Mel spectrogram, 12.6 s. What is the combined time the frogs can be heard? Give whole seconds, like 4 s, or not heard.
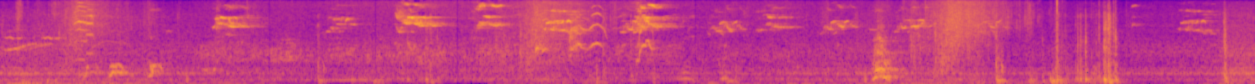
not heard.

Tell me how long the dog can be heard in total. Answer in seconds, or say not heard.
4 s.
